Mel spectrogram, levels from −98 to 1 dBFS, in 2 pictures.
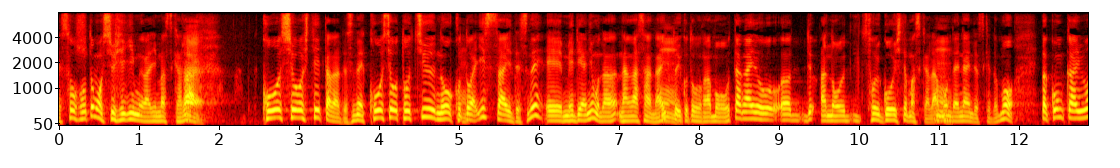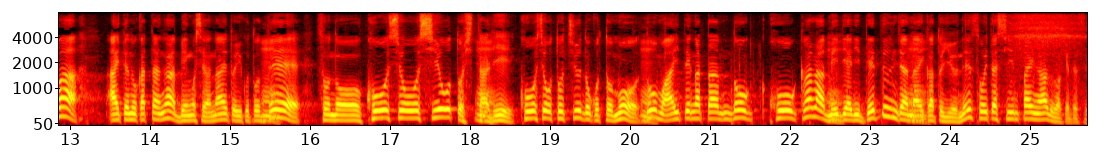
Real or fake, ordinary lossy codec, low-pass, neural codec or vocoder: real; none; none; none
